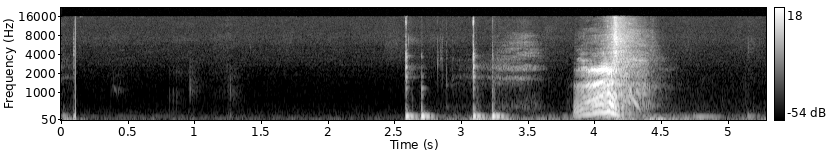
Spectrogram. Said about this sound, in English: I think one of those sneezes made it on here.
